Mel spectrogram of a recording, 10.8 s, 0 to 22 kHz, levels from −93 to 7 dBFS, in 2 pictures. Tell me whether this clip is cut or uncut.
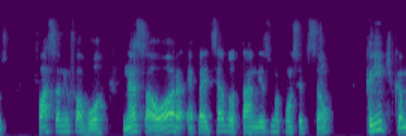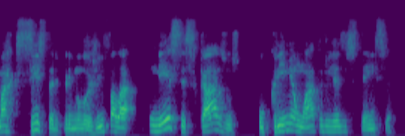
uncut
